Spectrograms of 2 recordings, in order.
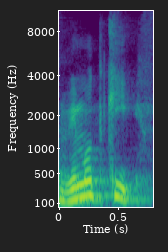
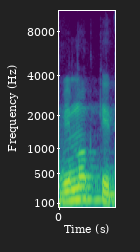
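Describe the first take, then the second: First: The name ends with the sounds t then k. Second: The name ends with the sounds k then t. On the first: The speaker calls it wrong. "they always said Vimutki" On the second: The speaker calls it right. "instead of saying Vimukti"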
